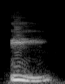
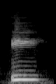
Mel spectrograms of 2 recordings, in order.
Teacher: The zair mean kasra, is pronounced by dropping the tone of the voice,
